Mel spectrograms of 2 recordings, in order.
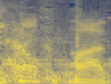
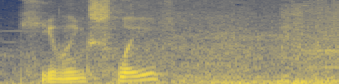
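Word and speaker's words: Healing Salve: say it but a help lot the actual name of it healing South okay do you know what the actual pronunciation is healing sleeve feeling sad oh that's right that's right that is correct I actually never knew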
